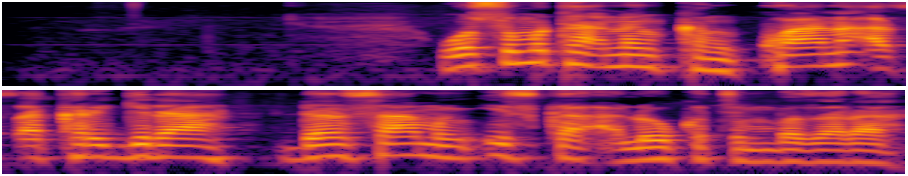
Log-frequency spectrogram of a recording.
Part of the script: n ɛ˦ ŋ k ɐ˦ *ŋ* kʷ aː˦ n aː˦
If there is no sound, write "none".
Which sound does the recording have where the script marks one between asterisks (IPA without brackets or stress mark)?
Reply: ŋ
